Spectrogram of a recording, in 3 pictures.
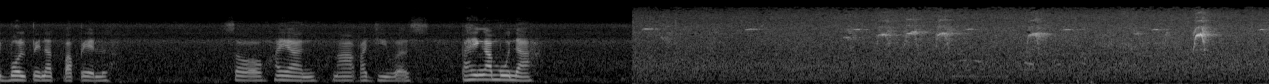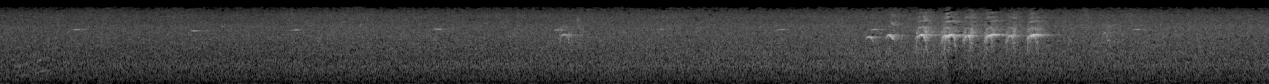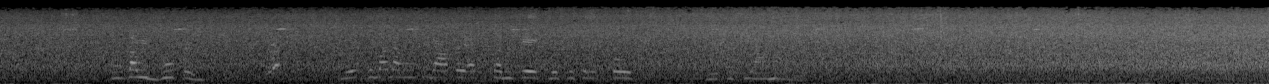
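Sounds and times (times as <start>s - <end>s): steady background hiss: 0.0s - 38.0s
birds chirping: 8.3s - 13.6s, 21.3s - 24.2s, 26.5s - 31.6s.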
